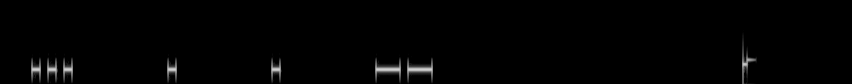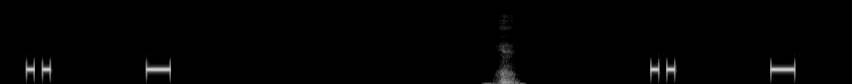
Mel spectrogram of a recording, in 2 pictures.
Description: Morse code, heard as a keyed tone, about 15 wpm, spaced as for 7 wpm, 700 Hz. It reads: SEEM IT IT
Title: 4x Character Spacing - Top 300 Words - 15wpm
